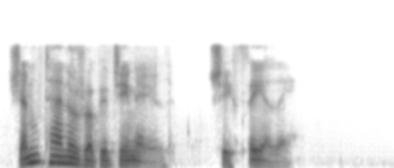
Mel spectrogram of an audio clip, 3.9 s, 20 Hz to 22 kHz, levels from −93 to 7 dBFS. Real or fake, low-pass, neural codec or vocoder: fake; 7.2 kHz; codec, 16 kHz, 1 kbps, X-Codec, HuBERT features, trained on balanced general audio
